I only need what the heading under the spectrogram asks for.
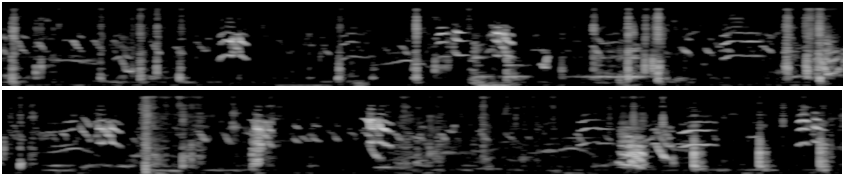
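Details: Dhakni versus Irani teetar chicks scuffling and playing: steady chatter of short, high, slurred chirps in loose bursts, with scattered taps, clicks and brief wing flutters.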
